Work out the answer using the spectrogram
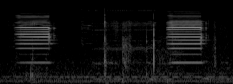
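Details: Seagate Barracuda LP ST2000DL03 desktop drive, failed after four to five years; head assembly and board swapped from a donor, still failing: two short high beeps with faint ticks as heads move back and forth on spin-up.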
